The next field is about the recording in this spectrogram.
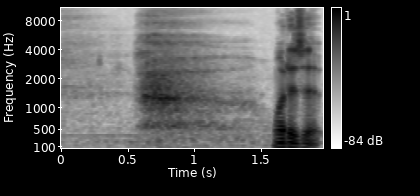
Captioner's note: sighs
